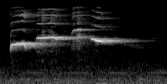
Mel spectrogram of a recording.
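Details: Orange-headed thrush song used as a lure to prompt a silent bird to sing: a single loud, clear whistled phrase rising then sliding through two linked notes, lasting about one second, over a faint low hum.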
